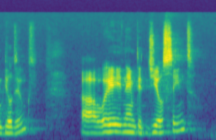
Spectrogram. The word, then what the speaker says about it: Geocint: Geo dat and it it pronounced like geoc syn uh yeah world around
